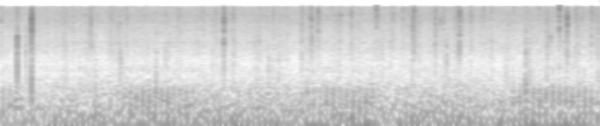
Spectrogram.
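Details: A domestic cat purring, a low steady rumble that swells and eases in soft cycles, laid over the crackle and sharp pops of a fireplace fire.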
